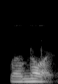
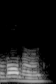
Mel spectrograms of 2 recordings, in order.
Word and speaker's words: Lenord: Lenord, and it is spelled Lenord. Lenord. It's not Leonard, it's Lenord.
